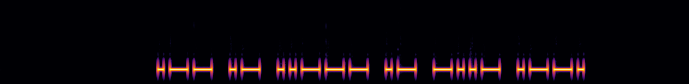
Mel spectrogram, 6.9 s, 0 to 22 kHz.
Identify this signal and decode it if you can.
Morse code, heard as a keyed tone, about 20 wpm, 700 Hz. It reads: WA2AXP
